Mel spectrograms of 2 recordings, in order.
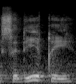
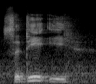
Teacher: word that has qaf, it's pronounced with an epiglottal stop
